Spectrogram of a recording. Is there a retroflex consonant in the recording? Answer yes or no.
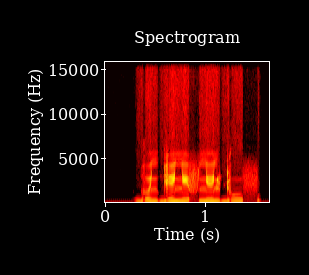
yes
